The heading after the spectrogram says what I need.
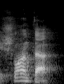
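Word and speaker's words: Sláinte: So on Saturday, impress your friends, and when they say cheers, say Shlanta. Just say it like that.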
